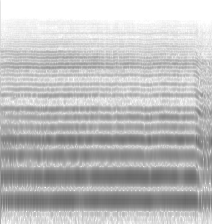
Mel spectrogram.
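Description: A man's voice in melodic Arabic Quran recitation, holding one long steady note after a run of ornamented, wavering pitch.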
